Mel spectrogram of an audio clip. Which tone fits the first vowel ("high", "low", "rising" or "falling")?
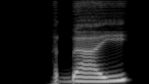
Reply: rising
